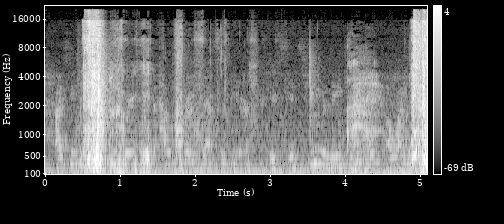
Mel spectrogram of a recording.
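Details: Brachycephalic pet sneezing: a forceful, explosive sneeze, then short snorting air intakes and a second hard burst at the end, as it forces air in to sneeze again.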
